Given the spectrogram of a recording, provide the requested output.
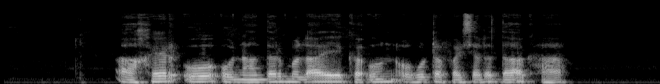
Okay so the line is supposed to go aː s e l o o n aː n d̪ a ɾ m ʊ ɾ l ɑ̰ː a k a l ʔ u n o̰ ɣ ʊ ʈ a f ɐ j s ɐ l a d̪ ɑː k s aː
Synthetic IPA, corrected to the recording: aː x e ɾ o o n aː n d̪ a ɾ m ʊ l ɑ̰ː e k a ʔ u n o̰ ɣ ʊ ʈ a f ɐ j s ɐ l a d̪ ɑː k h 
